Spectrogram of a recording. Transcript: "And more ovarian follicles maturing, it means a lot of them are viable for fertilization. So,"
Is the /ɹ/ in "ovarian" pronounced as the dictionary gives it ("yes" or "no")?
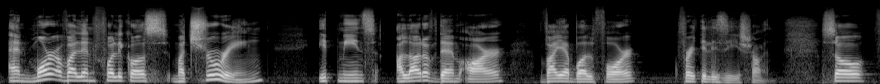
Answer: no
